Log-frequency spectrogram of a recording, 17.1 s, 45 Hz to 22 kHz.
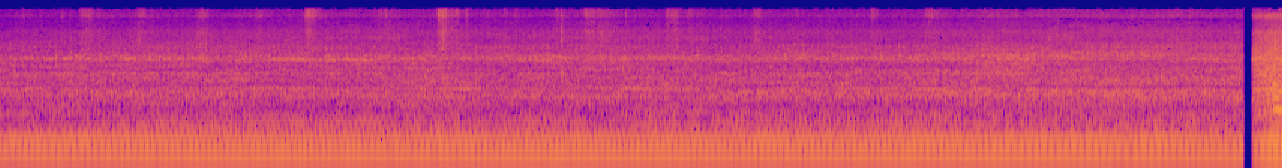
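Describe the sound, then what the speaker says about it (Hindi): A Kubota 4501 tractor pulls a harrow across a field, its diesel engine a steady, loud, low drone that holds unchanged for the whole stretch before cutting off abruptly near the end. "ये देख सकते हो परफॉर्मेंस इसका ट्रैक्टर का हैरो पे"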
